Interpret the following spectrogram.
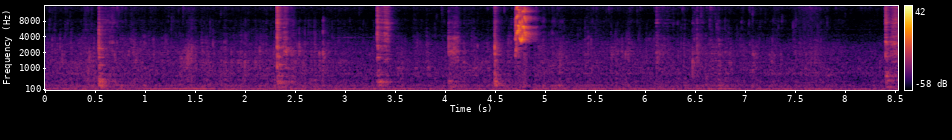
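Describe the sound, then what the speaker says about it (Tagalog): Ginataang gulay vegetables stirred gently in a pan, a faint background sizzle broken by scattered sharp clicks and scrapes of a utensil against the pan, irregular and quiet, with no talk. "Haluin lang natin ng bahagya."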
